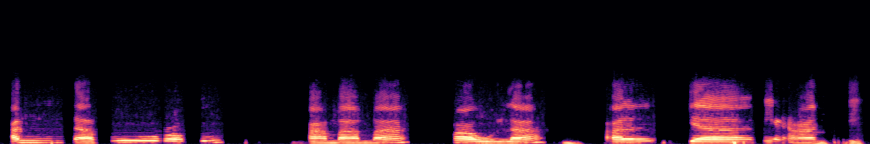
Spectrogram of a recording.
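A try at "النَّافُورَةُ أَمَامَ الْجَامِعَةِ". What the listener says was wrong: Oke, ini masih ada yang kurang pas rasanya panjang pendeknya.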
